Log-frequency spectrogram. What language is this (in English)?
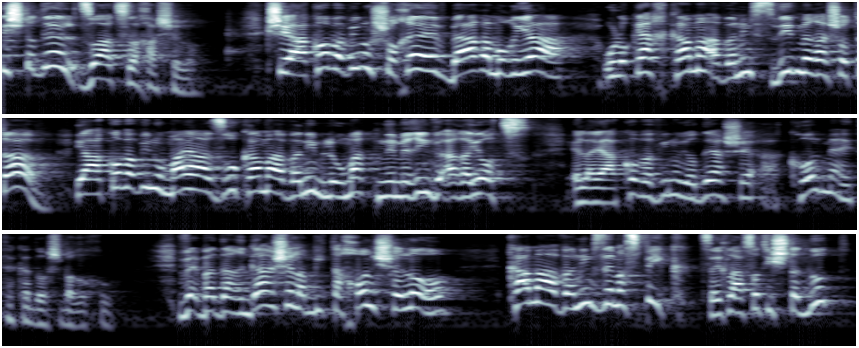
Hebrew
